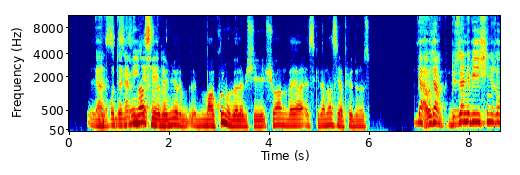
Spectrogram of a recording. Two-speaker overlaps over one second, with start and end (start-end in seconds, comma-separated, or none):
0.5-2.0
